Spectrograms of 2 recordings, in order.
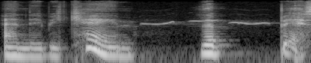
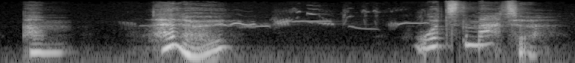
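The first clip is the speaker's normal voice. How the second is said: gentle, soft-spoken, very high voice; 13 semitones higher, 4 dB quieter than usual. A narrator reads her greeting to a big dinosaur with a teardrop: speaking softly. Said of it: "and said softly".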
